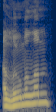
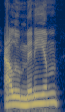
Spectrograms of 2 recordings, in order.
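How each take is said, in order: First: It is pronounced the American way. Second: It is pronounced the British way. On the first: "like the Americans would aluminum" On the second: "how they say aluminium"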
